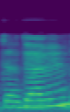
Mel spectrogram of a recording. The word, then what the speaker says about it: Devin: It's pronounced Devin. Not Devon. I'm just saying Devon.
